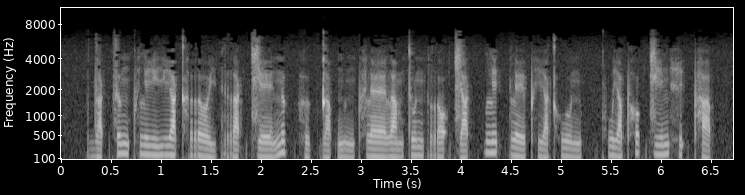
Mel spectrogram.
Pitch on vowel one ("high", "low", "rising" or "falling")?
low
